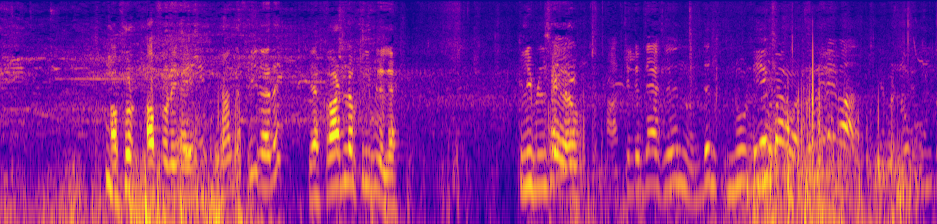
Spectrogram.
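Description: Young men talk with animation close by, outdoors.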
